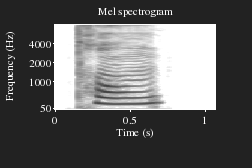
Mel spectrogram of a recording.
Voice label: "捅", Chinese

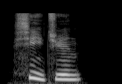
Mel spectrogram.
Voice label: "细菌", Chinese

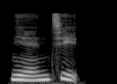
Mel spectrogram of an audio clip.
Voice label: "年纪", Chinese

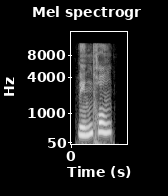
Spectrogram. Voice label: "灵通", Chinese

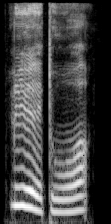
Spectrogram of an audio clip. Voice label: "掠夺", Chinese

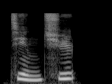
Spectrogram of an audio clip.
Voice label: "景区", Chinese

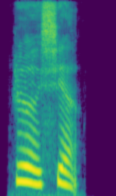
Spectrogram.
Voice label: "热线", Chinese

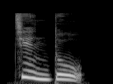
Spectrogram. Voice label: "进度", Chinese

